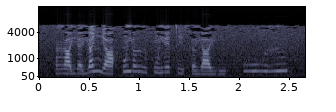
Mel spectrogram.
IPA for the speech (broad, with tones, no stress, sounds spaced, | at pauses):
ɣ a˨ j ɛ˨ j a˦ ɲ aː˨ h ũ˦ j ə˦ ɣ ɨ˧ p ũ˧ j e˦ t i˨ s ə˨ j aː˨ j ɨ˨ | v u˦ v ɨ˦ ɣ ɨ˦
